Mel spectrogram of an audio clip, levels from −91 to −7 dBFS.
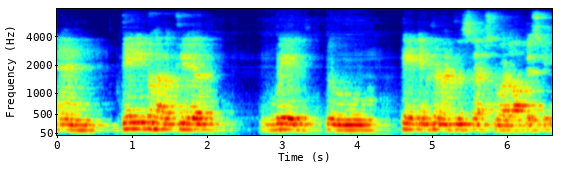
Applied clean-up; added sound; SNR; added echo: neural separator model SepFormer DNS4.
